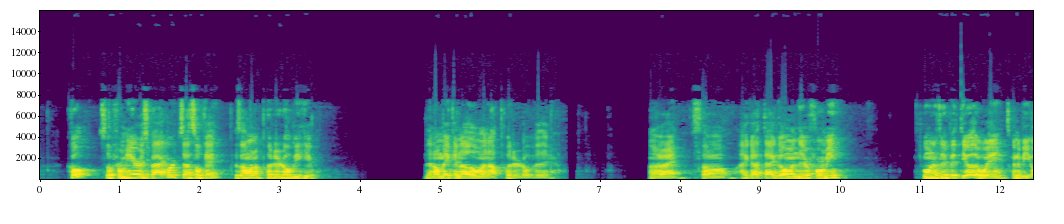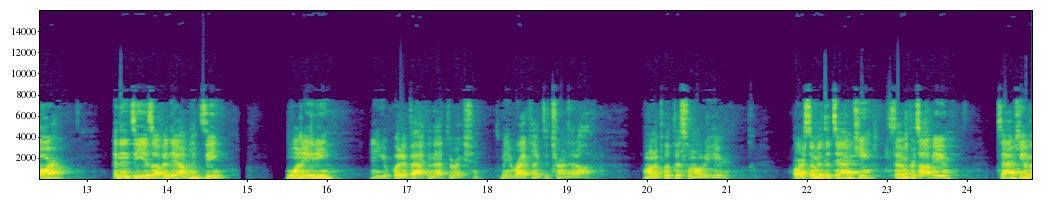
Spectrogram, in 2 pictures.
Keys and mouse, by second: 0.7 middle click, 2.3 middle click, 4.5 middle click, 5.7 middle click, 8.2-10.5 middle drag, 12.3 r, 19.8 middle click, 23.1 KP_7.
